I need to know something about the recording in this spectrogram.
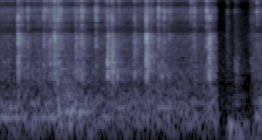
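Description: A rapid series of sharp plastic clicks from pressing the right Ctrl key on a computer keyboard, tapped in quick, slightly uneven succession, with a brief pause near the end and no voices.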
